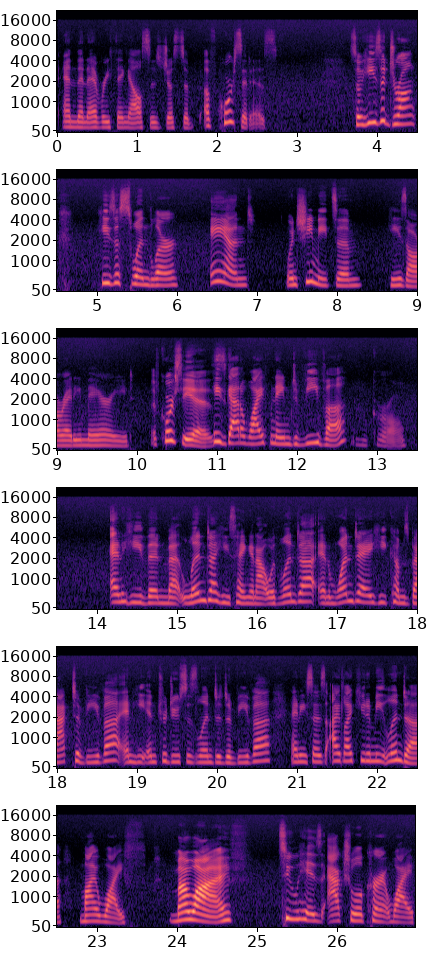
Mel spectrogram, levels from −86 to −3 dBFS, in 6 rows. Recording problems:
hiss; faint; throughout; 25 dB below the speech

